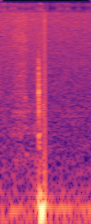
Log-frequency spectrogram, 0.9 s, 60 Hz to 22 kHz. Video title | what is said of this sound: Nokia Lumia 822 Unboxing, Hands-On, First Boot - Pocketnow | there's a bit of a hollow sound when you tap on it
